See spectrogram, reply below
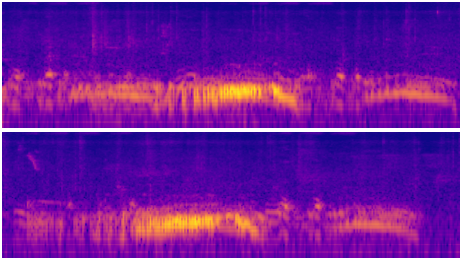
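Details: Male and female pigeons fighting on a house pigeon farm in Chittagong District, Bangladesh: two loud bouts of low, throaty rolling coos, each swelling to a peak and then trailing off, with softer coos between.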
